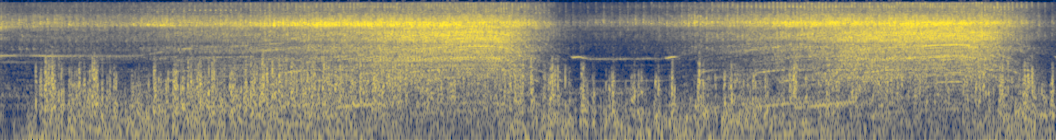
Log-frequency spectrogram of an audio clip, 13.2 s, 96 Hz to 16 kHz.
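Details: Toyota 1JZ-GE: a sharp metallic knock for two seconds on cold start and when revving toward 3,000 rpm, also while driving at 3,000, absent at idle. It grows louder as revs climb: a spun rod bearing.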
